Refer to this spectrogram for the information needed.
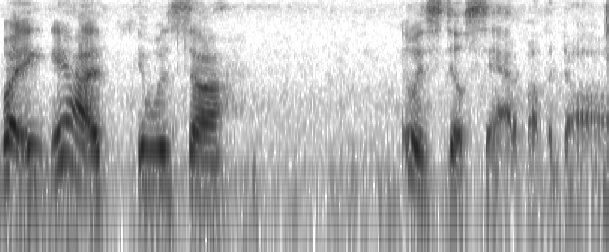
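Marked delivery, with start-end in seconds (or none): none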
